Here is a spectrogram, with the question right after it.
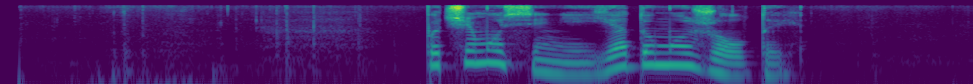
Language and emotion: Russian, neutral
